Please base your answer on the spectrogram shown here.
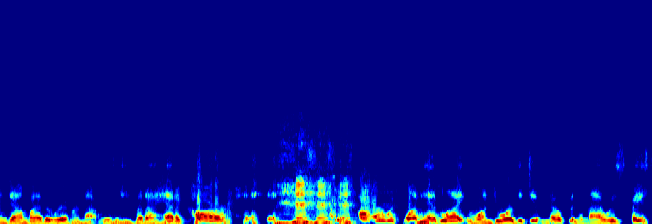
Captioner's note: laughing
